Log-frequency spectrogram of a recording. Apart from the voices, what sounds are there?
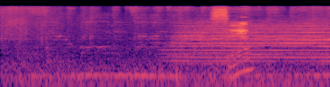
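train passing by at a crossing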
